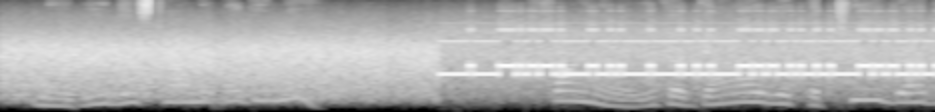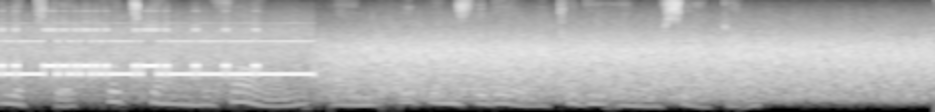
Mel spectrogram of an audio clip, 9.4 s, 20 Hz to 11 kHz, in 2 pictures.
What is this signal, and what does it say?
RTTY (50 baud, 450 Hz shift), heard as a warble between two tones, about 1380 Hz centre, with radio static. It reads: CQ CQ CQ DE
